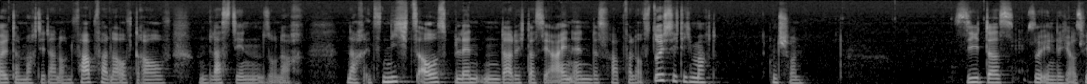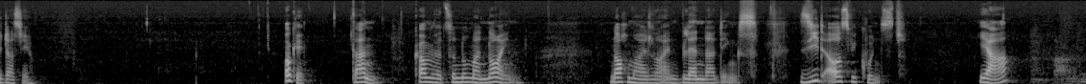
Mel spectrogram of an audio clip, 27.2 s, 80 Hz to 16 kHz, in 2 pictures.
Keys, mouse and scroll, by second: 10.6 middle click, 12.0 middle click, 12.8-13.4 ctrl+scroll up 4, 15.6-16.8 ctrl+scroll down 5, 17.4-18.7 middle drag, 19.8-20.4 ctrl+scroll up 1.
